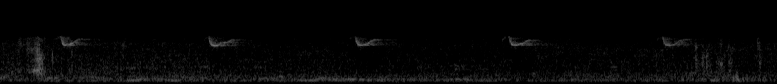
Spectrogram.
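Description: A bird calling over and over, a short chirp that slides down and settles on a brief steady note, about every second and a half. Faint clicks come near the start and again near the end.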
